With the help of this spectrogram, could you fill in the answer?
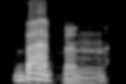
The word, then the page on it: batman: British English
